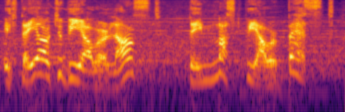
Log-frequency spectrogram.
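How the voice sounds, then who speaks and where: Slow, genial Viking king. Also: high-pitched, lively intonation, vocal fry, exaggerated voice. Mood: genial, stately. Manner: stately, measured, amiable. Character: genial Danish Viking king, converted and at peace. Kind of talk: dramatic video game acting. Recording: music behind the voice.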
